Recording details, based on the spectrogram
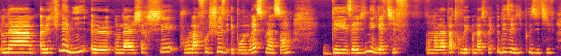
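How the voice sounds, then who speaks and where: A woman's voice: on the high side, darkish tone. A young woman from France talks through a book haul for her vlog. She chats loosely and keeps restarting her sentences with fillers along the way. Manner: chatty, many fillers and restarts. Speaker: book vlogger.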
